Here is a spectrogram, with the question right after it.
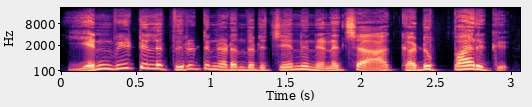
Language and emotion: Tamil, angry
